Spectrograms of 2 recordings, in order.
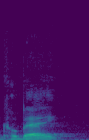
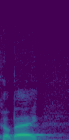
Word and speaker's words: Kobe: Was it Kobe? And am I pronouncing that right? Well, now, what's the real ones? Because I don't want to keep saying Kobe. Not Kobe, but Kobe. So now you know.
